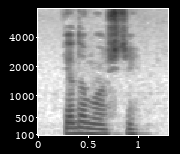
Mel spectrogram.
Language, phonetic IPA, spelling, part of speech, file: Polish, [ˌvʲjadɔ̃ˈmɔɕt͡ɕi], wiadomości, noun, LL-Q809 (pol)-wiadomości.wav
